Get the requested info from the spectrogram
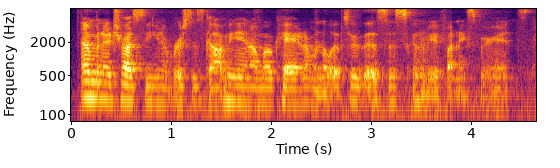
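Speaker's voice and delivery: soft, low, quick self-talk; quiet self-reassurance. Retold or imitated. Nervous jumper telling herself she'll live through this, quiet self-reassurance. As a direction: talk yourself into it under your voice.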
